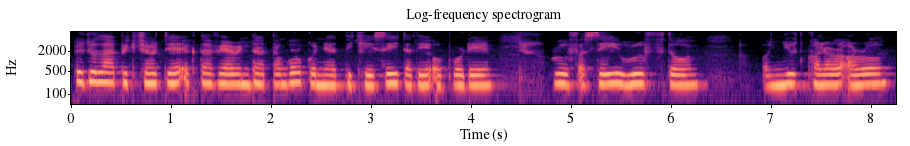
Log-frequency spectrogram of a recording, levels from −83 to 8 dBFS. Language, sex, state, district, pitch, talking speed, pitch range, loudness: Nagamese, female, Nagaland, Dimapur, 200 Hz, 155 wpm, 190-210 Hz, -14 LUFS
